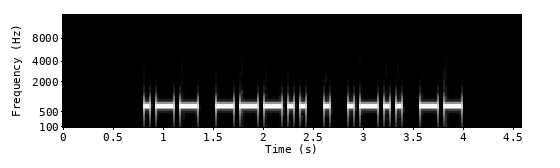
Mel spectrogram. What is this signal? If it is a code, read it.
Morse code, heard as a keyed tone, about 21 wpm, 700 Hz. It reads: W8ELM
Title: USA Call Signs - 5 Characters - Repeated 2x - 20wpm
